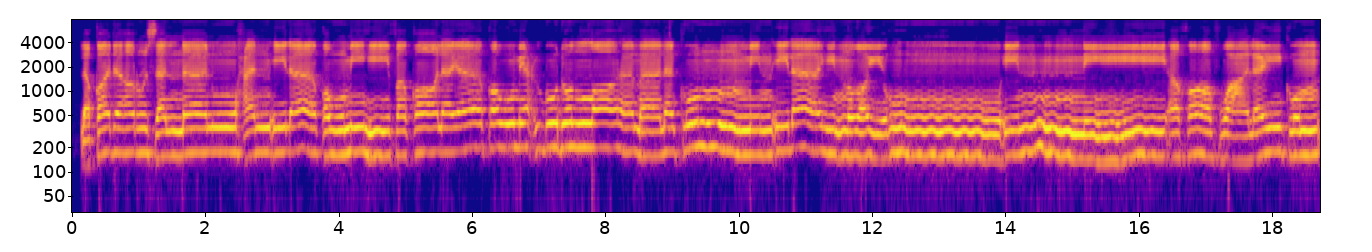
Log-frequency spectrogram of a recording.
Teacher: mad silah tawilah dan bacaan dia panjang 4 atau 5 harakat, sama dengan bacaan mad jaiz munfasil.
